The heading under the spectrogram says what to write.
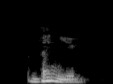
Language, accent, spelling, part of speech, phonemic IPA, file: English, Southern England, venue, noun, /ˈvɛnjuː/, LL-Q1860 (eng)-venue.wav
- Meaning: A theater, auditorium, arena, or other area designated for sporting or entertainment events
